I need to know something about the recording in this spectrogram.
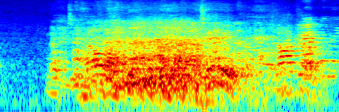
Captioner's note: audience laughing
